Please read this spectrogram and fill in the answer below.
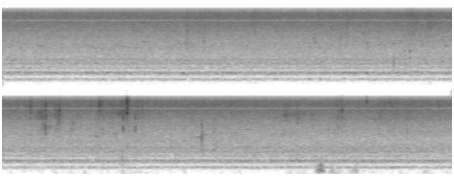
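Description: Steady buzzing hum of a honey bee swarm as it is gathered by hand into a wicker basket. A few faint clicks and one low thump about three-quarters of the way in.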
